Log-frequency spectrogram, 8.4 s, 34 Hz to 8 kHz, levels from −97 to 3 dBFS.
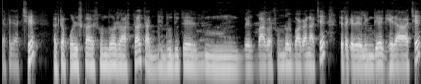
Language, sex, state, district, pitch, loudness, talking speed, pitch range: Bengali, male, West Bengal, Dakshin Dinajpur, 110 Hz, -17 LUFS, 140 wpm, 105-115 Hz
